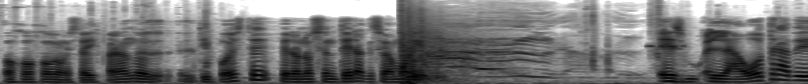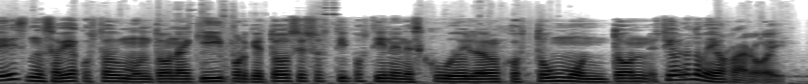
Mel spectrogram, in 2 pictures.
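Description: A man's voice: medium pitch, a little fast, background noise. A young man giving casual gameplay commentary, chatty and thinking aloud as he plays, talking to his viewers. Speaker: gameplay streamer.

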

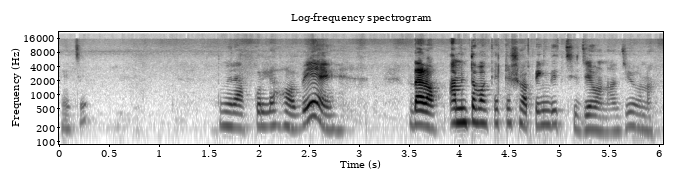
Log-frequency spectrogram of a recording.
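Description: A woman's voice: medium pitch, moderate pace, a little mellow. A woman at home, coaxing her pet in sing-song baby talk. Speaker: pet owner vlogger.

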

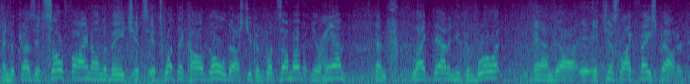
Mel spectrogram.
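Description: Folksy high-voiced man teaching outdoors. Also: normal speed. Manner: folksy, down-to-earth, with frequent fillers and restarts. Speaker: gold prospecting show host. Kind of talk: outdoor how-to demonstration. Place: outdoors on a windy beach. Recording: noisy outdoor video with wind.

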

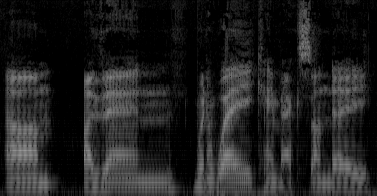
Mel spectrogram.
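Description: A man's voice: mid-range voice, fairly even intonation, takes it slowly, clean tone. A man in his twenties, a podcast co-host from New Zealand, chatting casually and rambling, with many restarts and fillers. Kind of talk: casual chat.

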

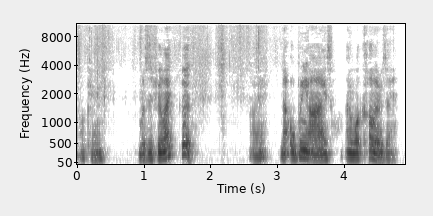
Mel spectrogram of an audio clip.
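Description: An older man's mid-range, darkish voice has lively intonation and a slightly fast pace, with slight background noise. He's doing an ASMR doctor roleplay, giving short instructions and asking brief exam questions, in a small indoor room with a cloth backdrop.

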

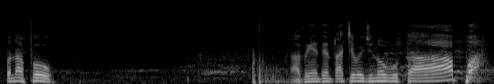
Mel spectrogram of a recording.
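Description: Brazilian male commentator, slightly high pitch, live match play-by-play in short bursts. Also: unhurried, a little mellow, highs cut off. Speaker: sports commentator.

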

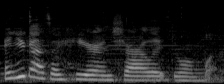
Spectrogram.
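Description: A woman's voice: mid-range voice, animated, normal speed, over music, poor audio. A young woman reporter chatting casually, stretching words for emphasis, filmed in a car on a phone at arm's length. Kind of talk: casual chat. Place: inside a car.

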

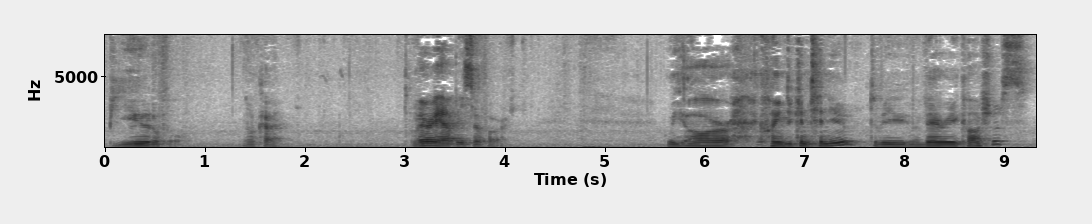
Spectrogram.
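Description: A man calmly guiding viewers through a step-by-step painting tutorial, slightly hoarse, in an unhurried, encouraging way. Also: medium pitch. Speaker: painting instructor.

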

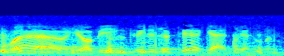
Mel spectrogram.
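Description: An actor playing a mysterious, mocking crime fighter in a theatrical, unhurried 1940s radio style. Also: male voice, medium pitch, big pitch swings, a crowd in the background. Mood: cool, taunting. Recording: noisy, muffled 1940s radio recording.

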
